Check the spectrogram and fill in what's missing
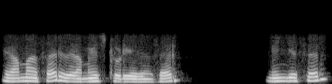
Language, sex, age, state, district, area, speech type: Tamil, male, 30-45, Tamil Nadu, Pudukkottai, rural, conversation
